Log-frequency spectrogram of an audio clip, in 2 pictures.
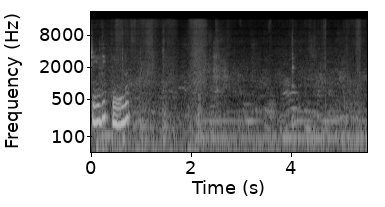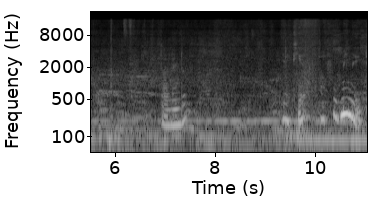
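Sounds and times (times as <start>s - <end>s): faint voices: 0.0s - 11.0s
steady low hum: 0.0s - 11.0s.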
